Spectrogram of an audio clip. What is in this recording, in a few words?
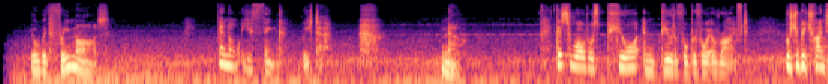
Audio Drama Reel; BBC; Murder on Mars; Tiger Girls; Made in Taiwan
